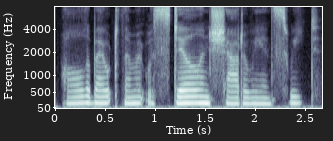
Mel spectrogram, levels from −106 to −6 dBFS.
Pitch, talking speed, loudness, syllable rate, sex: 180 Hz, 225 wpm, -17 LUFS, 5.2 syllables/s, female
